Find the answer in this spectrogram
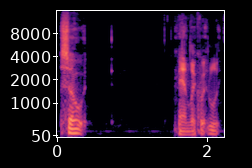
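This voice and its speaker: A young adult man hosts a casual podcast, chatting loosely and leaning on "like" as filler. His voice is on the lower side. The recording is dry and close-miked. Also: slow pace, no echo. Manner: casual, filler-heavy, says "like" constantly. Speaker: podcast host.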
